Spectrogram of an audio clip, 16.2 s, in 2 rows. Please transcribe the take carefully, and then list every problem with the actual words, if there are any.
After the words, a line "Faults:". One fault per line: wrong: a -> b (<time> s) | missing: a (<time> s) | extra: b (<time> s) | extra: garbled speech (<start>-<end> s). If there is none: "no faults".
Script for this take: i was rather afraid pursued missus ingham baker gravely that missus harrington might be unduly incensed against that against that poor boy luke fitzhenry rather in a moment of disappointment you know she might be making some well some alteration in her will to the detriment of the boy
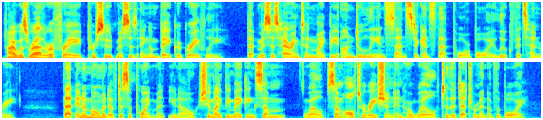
i was rather afraid pursued missus ingham baker gravely that missus harrington might be unduly incensed against that poor boy luke fitzhenry that in a moment of disappointment you know she might be making some well some alteration in her will to the detriment of the boy
Faults:
missing: against that (6.7 s)
wrong: rather -> that (9.0 s)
